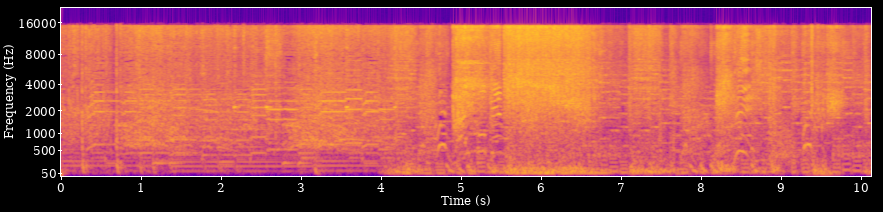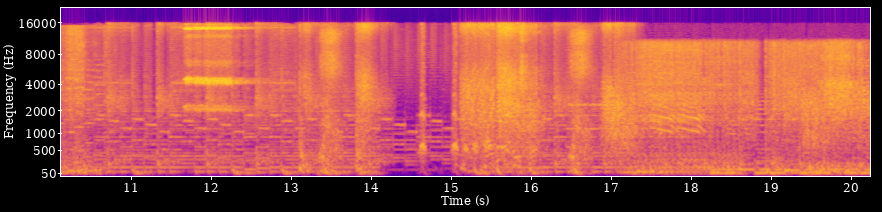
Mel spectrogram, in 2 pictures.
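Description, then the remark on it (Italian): Neo Geo arcade cabinet game sound effects, loud and continuous: a driving synthesized soundtrack punctuated by repeated crashing hits and impacts, with a short drop out near the end before the action resumes. “ma da quello che si riesce a sentire, dalle emulazioni, io purtroppo non ce l'ho mai avuta, non penso di averla mai perché veramente ancora oggi costa molto cara, ma era veramente il suono del cabinato.”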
